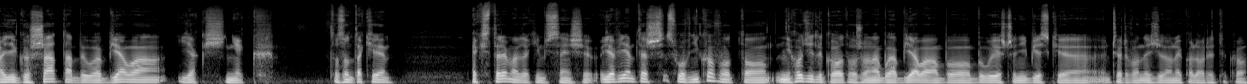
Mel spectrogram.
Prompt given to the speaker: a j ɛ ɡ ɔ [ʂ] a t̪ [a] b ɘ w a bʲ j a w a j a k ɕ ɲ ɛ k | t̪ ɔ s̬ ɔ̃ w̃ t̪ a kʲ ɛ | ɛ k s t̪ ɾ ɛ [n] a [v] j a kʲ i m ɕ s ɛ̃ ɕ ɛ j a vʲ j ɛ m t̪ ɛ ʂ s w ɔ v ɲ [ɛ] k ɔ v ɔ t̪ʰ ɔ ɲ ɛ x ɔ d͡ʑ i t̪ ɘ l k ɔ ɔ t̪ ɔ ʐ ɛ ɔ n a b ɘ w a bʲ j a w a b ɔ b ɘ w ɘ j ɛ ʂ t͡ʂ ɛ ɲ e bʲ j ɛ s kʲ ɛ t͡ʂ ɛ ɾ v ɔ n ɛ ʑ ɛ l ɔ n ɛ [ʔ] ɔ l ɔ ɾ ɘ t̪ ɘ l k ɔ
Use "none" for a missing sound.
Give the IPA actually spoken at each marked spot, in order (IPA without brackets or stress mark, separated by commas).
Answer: ʂ, a, m, v, i, k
